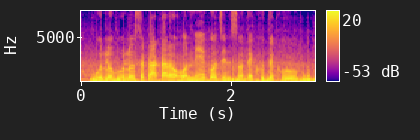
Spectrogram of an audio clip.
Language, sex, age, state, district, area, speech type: Odia, female, 45-60, Odisha, Malkangiri, urban, spontaneous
